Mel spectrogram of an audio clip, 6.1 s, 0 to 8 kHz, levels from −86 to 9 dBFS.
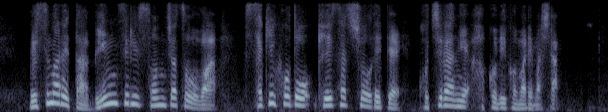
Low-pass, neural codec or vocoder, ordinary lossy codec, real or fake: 7.2 kHz; codec, 16 kHz, 2 kbps, FreqCodec, smaller model; Opus, 24 kbps; fake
